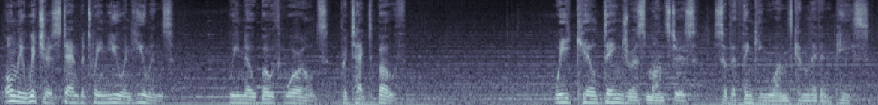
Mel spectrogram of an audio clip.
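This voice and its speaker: Stoic weathered hunter, deep, clipped, deadpan, video game, heavy music behind. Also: male voice, slow. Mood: calm, firm. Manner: terse, deadpan. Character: stoic, weathered male monster hunter, level-headed. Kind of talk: video game cutscene acting. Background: loud music.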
